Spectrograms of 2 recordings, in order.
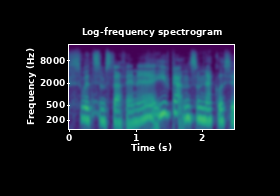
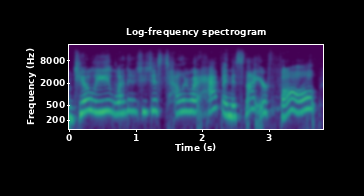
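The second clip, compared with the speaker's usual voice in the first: a touch of a forced, pitched-up smiley voice; fake smile; 8 semitones higher than usual. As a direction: sound cheerful while faking it. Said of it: "Rachel with her fake smile".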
